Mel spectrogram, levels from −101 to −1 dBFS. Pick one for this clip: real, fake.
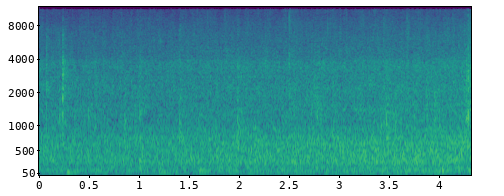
fake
